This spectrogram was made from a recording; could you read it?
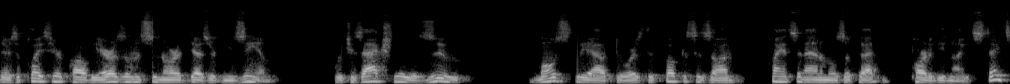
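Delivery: ordinary talk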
